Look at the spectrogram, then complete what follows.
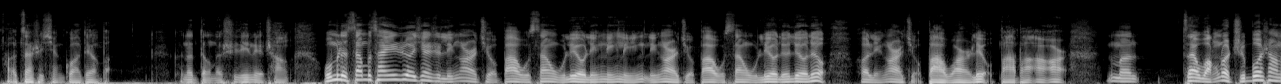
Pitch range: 105-130 Hz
